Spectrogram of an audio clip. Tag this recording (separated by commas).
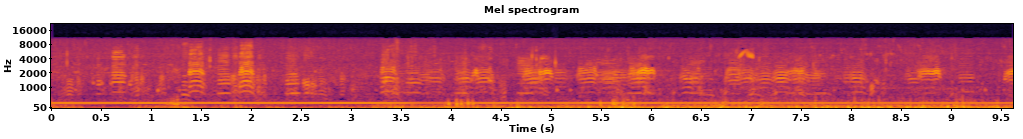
goose honking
